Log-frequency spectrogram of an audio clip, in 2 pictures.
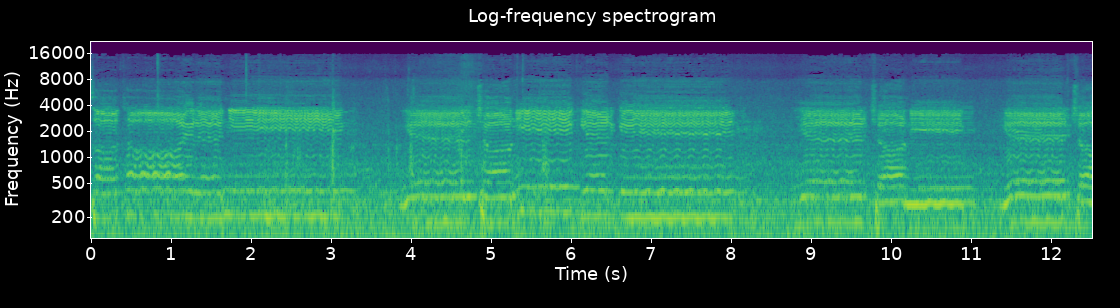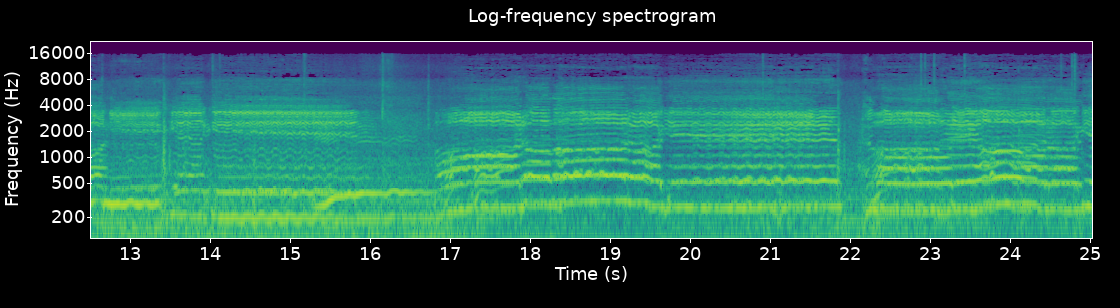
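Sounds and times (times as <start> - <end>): men chanting a hymn: 0.0 - 25.0
vehicle driving hum: 0.0 - 25.0.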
